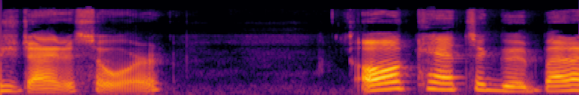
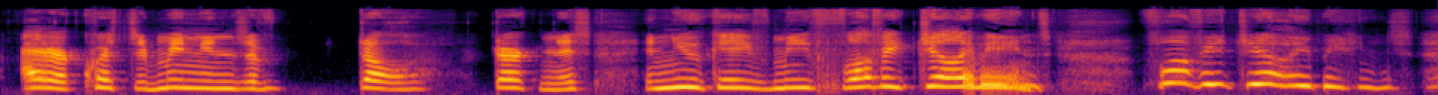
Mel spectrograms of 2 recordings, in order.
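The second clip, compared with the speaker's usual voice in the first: mock outrage; 6 semitones higher than usual. Mock outrage over fluffy cats.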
